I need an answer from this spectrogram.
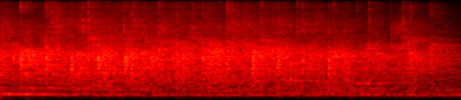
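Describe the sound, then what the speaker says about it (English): Applause fills the hall at a National Parents Day awards ceremony, a steady crowd of clapping hands that holds evenly and eases off slightly toward the end, with a low murmur beneath. "give them a nice round of applause"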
